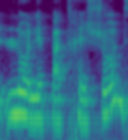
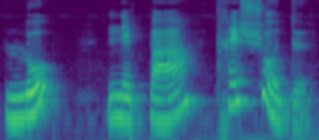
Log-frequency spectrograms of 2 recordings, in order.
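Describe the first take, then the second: First: Said in the usual way. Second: Slow, spaced-out teacher's reading; deliberate reading with pauses; slow model reading. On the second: Shown as a demonstration. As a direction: read phrase by phrase for beginners. Slow reading, then explained.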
